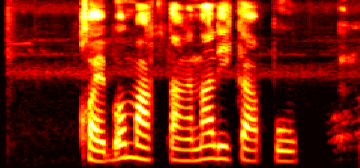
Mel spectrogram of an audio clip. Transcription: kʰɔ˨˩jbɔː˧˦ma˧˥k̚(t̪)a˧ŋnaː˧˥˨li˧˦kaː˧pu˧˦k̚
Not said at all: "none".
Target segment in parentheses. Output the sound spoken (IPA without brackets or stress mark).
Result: t̪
